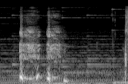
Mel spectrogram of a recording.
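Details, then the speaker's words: Adult coughing after off-brand cola went down the wrong way (aspiration): three short, harsh coughs in quick succession. "hmmm that went down the wrong way"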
